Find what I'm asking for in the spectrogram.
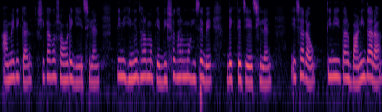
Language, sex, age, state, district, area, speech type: Bengali, female, 30-45, West Bengal, Jhargram, rural, spontaneous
